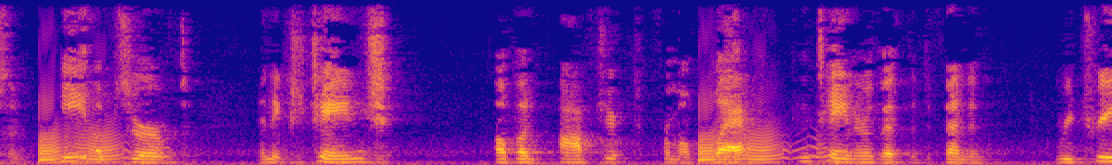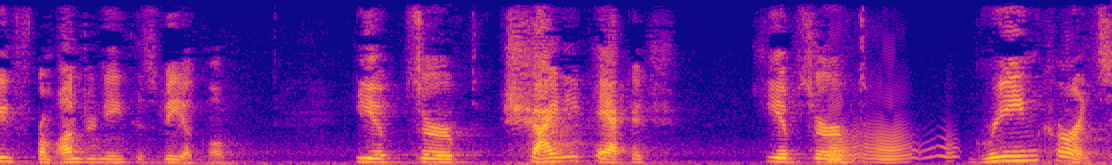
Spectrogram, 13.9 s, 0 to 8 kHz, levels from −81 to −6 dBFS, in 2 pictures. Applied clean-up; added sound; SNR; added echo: none; Fart; 3 dB; none.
